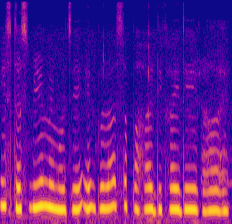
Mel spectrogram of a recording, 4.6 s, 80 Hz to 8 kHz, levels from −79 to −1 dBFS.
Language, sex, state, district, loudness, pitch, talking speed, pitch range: Hindi, female, Arunachal Pradesh, Longding, -13 LUFS, 280 Hz, 155 wpm, 270-295 Hz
